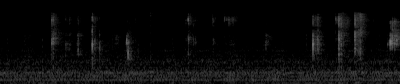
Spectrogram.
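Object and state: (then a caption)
Carved soap ball being scraped. A small solid lilac soap ball is held in both hands while a craft knife blade and long nails scrape and shave crunchy flakes from its surface, dropping them onto a pile of soap shavings below. Bright, crisp crunching scrapes come in irregular bursts over a quiet, steady background, each one short and dry with almost no ring.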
